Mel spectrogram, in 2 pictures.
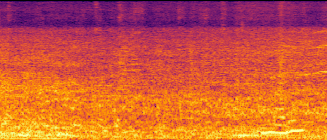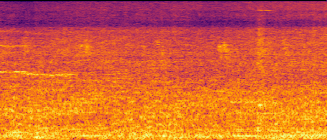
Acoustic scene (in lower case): residential area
